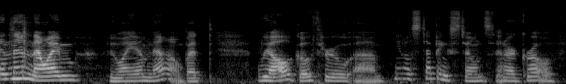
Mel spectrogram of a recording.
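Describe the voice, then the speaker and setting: Lively intonation from a woman in a plain, everyday voice, fairly low in pitch, at a moderate pace. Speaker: past life regression therapist. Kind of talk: livestream chat with viewers. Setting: live video stream from office.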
